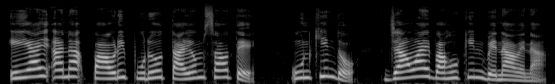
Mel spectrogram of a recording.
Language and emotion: Santali, neutral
